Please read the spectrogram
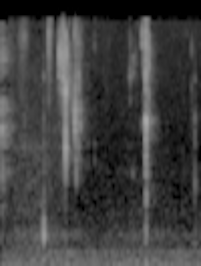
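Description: Close-miked ASMR mouth sounds: a few short, sharp, wet clicks, a small cluster about half a second in and a single one about a second later.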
